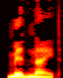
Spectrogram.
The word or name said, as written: midnight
